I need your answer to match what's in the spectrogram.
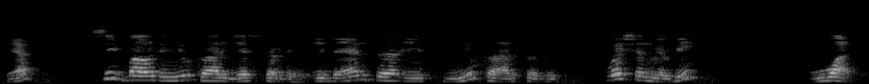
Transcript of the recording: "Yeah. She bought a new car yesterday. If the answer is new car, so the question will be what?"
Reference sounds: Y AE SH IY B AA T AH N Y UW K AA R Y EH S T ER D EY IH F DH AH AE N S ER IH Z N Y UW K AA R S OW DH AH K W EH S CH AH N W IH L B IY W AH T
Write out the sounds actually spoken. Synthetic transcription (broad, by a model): Y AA S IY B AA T AH N Y UW K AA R Y EH S T ER D EY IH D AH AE N S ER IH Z N Y UW K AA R S OW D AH K W EH S CH AH N W IH L B IY W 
